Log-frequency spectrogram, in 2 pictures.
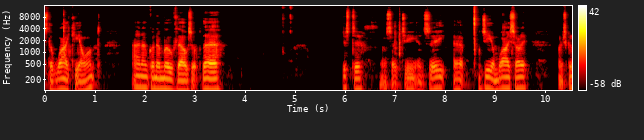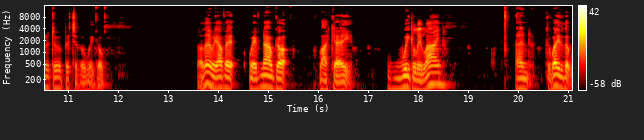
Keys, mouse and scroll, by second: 0.4 y, 4.9-10.1 drag, 7.0 g, 9.2 y, 11.8 click, 13.2-14.3 middle click, 13.6-14.0 scroll, 15.4 middle click, 15.6 middle click, 15.7 middle click, 17.5 scroll, 19.3 scroll up 4, 20.0 middle click, 20.2 scroll down 4.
